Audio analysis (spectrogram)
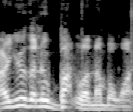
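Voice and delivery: mock old person voice. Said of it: "Now you sound like Patrick Stewart".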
